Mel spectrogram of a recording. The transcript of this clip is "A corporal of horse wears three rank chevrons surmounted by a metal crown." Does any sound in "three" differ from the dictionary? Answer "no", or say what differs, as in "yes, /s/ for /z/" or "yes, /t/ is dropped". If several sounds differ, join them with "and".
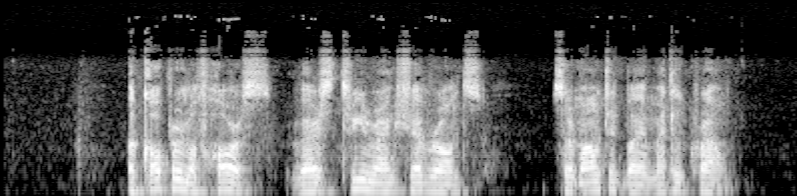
yes, /t/ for /θ/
